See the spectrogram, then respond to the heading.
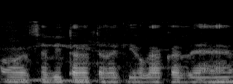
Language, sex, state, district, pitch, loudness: Hindi, male, Uttar Pradesh, Varanasi, 110 Hz, -33 LUFS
